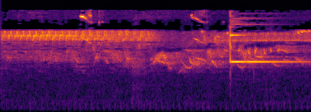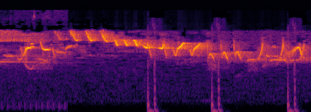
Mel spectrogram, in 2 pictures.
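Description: Birds chirping in quick, high calls, with a short chime about two seconds in and a few sharp clicks in the second half.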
